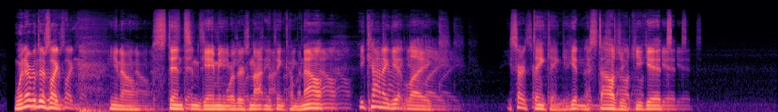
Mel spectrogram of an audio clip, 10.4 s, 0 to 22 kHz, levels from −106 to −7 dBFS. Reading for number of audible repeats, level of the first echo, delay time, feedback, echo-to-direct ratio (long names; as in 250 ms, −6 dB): 2, −14.0 dB, 197 ms, 21%, −14.0 dB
